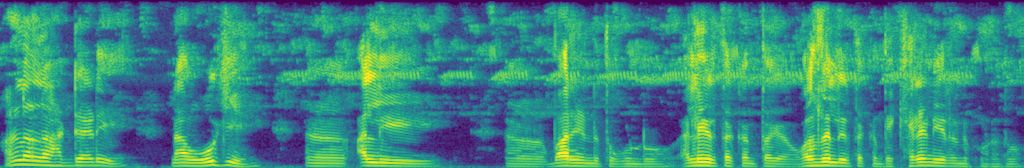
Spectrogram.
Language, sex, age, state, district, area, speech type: Kannada, male, 30-45, Karnataka, Koppal, rural, spontaneous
